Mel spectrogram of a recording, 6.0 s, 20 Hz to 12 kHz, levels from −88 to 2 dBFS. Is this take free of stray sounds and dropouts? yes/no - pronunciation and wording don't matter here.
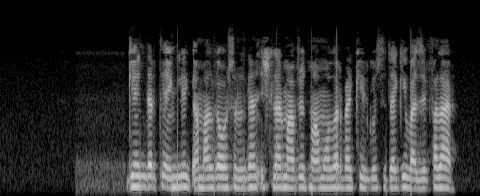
yes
